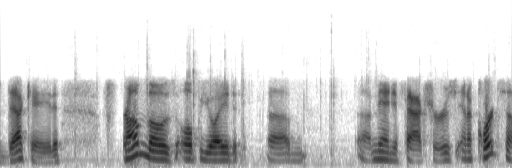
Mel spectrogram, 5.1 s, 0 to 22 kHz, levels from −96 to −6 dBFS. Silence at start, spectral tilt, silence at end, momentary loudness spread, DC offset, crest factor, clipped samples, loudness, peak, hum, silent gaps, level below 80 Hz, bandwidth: 0 s; -8 dB/octave; 0 s; 14 LU; under 0.1%; 18 dB; under 0.1%; -26 LUFS; -8 dBFS; none; none; -66 dBFS; 4.9 kHz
